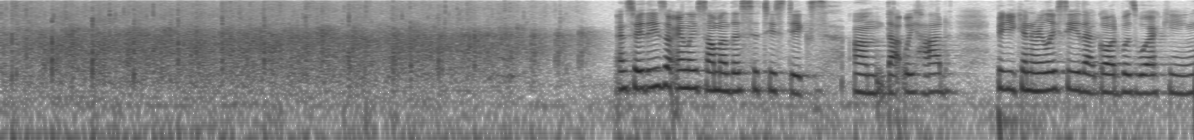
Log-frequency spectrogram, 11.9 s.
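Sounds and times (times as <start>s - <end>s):
audience clapping: 0.0s - 6.1s
speech: 6.2s - 11.9s.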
